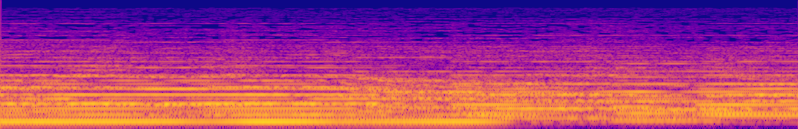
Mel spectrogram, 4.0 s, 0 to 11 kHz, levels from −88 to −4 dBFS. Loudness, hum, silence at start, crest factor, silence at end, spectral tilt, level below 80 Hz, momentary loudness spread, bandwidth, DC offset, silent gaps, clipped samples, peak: -17 LUFS; none; 0 s; 12 dB; 0 s; -8.5 dB/octave; -44 dBFS; 4 LU; 6.6 kHz; under 0.1%; none; under 0.1%; -4 dBFS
